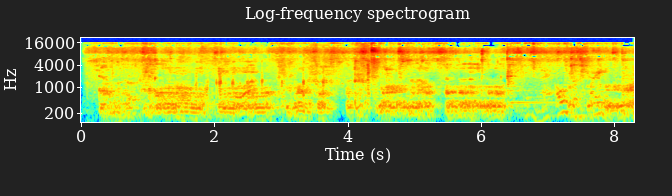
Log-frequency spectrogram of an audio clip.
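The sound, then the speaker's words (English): A person loudly imitates a koala's growl, making rough, guttural snoring grunts in long continuous bursts broken by brief pauses. “You know what would have made that TikTok better is if koala leapt from the tree onto her face. And growled.”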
